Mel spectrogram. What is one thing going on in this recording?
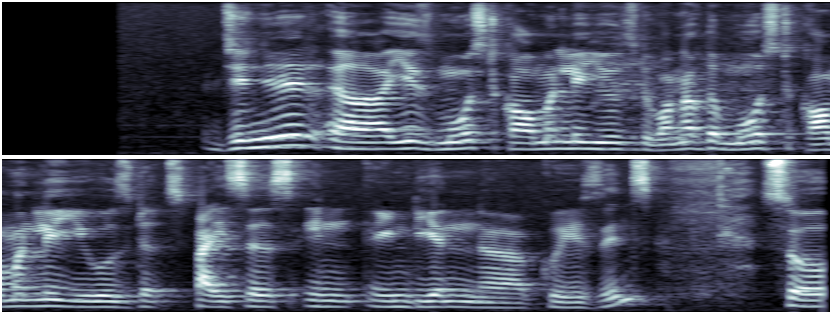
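A man speaks calmly and close up.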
